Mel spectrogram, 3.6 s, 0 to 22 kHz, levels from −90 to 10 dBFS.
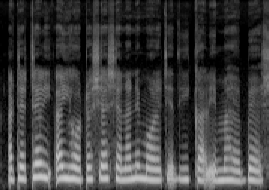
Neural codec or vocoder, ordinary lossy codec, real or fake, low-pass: none; none; real; none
